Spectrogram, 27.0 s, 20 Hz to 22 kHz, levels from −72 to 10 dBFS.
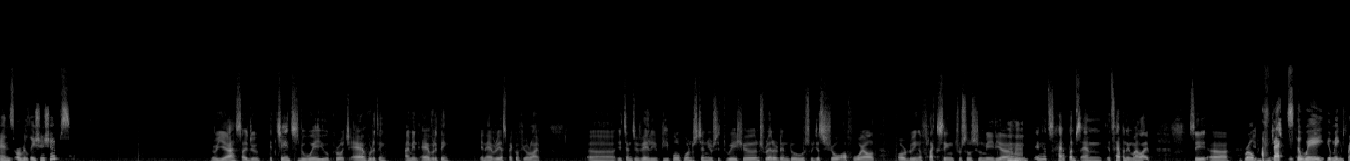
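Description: From 1.38 to 1.51 s a faint delayed copy of the speech trails behind it, about 194 ms late and very weak, roughly 40 dB below the direct sound. This is echo leak, likely from a loudspeaker on the far end whose echo canceller let part of the played-back signal return. On a spectrogram it shows as a ghostly, much dimmer repeat of the preceding harmonic pattern, shifted right by about a fifth of a second.

Speech suppressed in double talk occurs twice. At 20.43 to 20.75 s the level dips for around 200 ms, by roughly 20 dB at its deepest. From 25.15 s to the end the gating is much harsher, removing about 35 dB over roughly 1.5 s in total. The waveform envelope collapses abruptly, and the spectrogram shows the energy blanked out in patches.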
